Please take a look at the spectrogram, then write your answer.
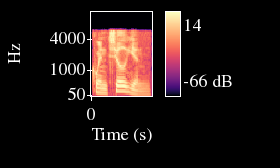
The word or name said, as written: Quintilian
